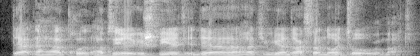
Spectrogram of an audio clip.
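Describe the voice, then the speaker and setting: At a moderate pace, a man talks in a normal speaking voice of medium pitch with fairly even intonation. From Gelsenkirchen, Ruhr area, Germany. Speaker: sports TV presenter. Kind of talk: casual chat.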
